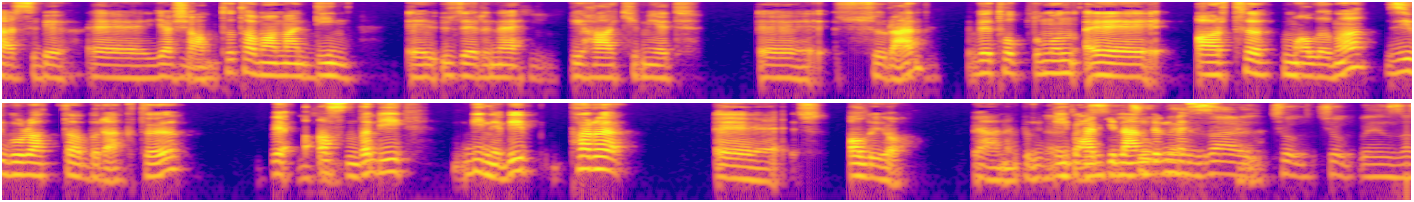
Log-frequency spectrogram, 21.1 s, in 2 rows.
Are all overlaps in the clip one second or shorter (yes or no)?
no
